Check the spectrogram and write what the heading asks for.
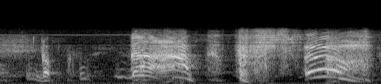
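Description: Someone spits out a mouthful of whiskey, sputtering and choking in a loud run of four or five strained, gasping coughs and retching vocal bursts.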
